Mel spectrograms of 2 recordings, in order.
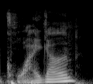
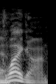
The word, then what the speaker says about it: Qui-Gon: did you hear that did I say Quon like guon gu like you pronounce the Q as a g like gu it's Qui-Gon it's Qui like no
